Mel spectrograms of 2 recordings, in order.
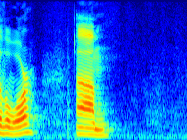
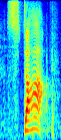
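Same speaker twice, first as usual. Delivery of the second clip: higher, louder mock cry of a wounded man; wounded soldier's cry; 6 semitones higher, 6 dB louder than usual. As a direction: call out the dying soldier's plea. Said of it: "there's dudes laying around going".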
